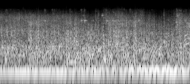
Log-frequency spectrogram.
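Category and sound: impact, explosion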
